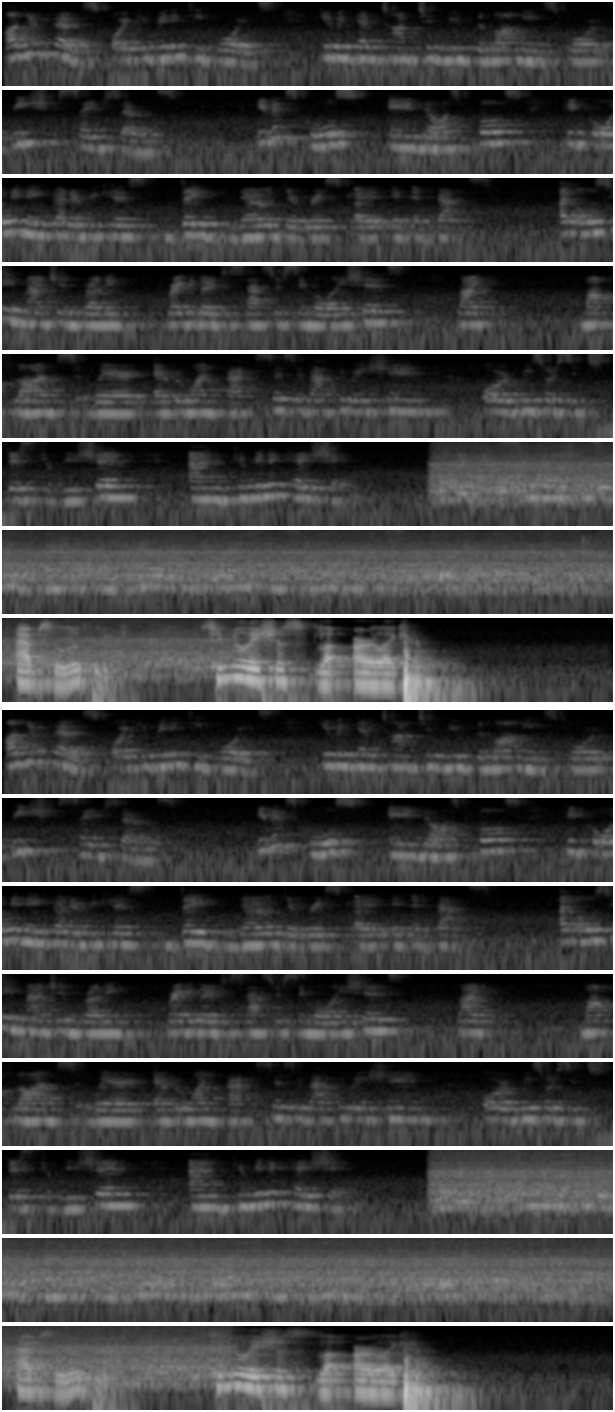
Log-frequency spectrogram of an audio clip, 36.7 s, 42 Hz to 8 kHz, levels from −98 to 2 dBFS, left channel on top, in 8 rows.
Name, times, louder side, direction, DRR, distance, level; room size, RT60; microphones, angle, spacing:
voice 1, 0.0-5.9 6.5-12.7 13.3-16.7 17.2-17.3 18.1-21.5 21.9-25.6 26.3-30.5, left 1 dB, ahead, -3 dB, 1.9 m, -55 dB
sound 1, 26.1-33.8, right 2 dB, 85° right, 1.9 m, -48 dB
voice 2, 31.8-32.9 33.2-35.2, left 4 dB, 60° left, 9 dB, 0.5 m, -35 dB
12.0 x 8.6 x 2.9 m, 0.74 s
head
